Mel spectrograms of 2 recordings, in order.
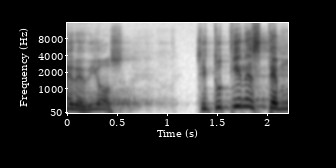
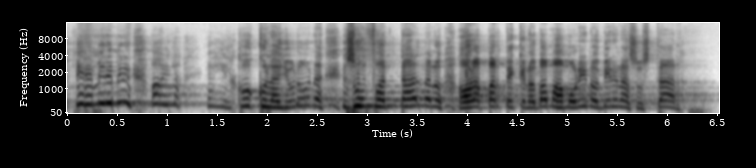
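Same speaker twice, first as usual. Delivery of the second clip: high, frantic scared babble; terrified babbling; 9 semitones higher than usual. Acted. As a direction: panic at a ghost on the water. Terrified disciples see a ghost. (balbuceo agudo y aterrado)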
